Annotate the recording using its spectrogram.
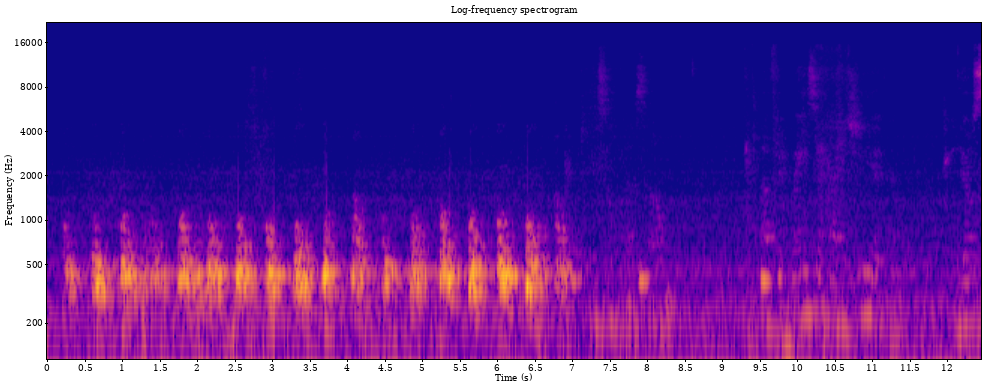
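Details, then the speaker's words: Fetal heartbeat on Doppler during morphology ultrasound, 151 bpm (normal 120–160): rapid, regular whooshing, normal fetal heartbeat. "151 batimentos por minuto normal É de 120 até 160"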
